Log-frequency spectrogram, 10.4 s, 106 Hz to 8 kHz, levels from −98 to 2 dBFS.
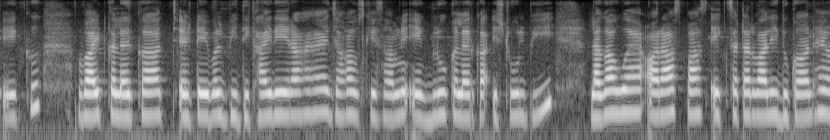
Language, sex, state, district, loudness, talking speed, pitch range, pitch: Hindi, female, Bihar, Gopalganj, -18 LUFS, 165 wpm, 220-240 Hz, 230 Hz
